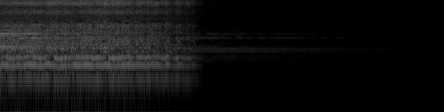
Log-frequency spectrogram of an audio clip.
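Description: Cartoon bee buzzing sound effect, fading and cutting off sharply about a second in, with a faint tone trailing briefly after.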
